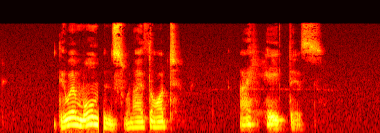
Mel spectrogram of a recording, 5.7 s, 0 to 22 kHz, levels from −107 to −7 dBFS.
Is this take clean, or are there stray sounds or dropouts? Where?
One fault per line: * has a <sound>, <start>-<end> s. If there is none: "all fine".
* has a dropout, 1.5-1.6 s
